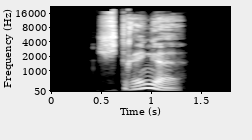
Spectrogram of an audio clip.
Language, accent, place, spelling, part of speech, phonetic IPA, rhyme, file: German, Germany, Berlin, strenge, adjective / verb, [ˈʃtʁɛŋə], -ɛŋə, De-strenge.ogg
- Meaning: inflection of streng: 1. strong/mixed nominative/accusative feminine singular 2. strong nominative/accusative plural 3. weak nominative all-gender singular 4. weak accusative feminine/neuter singular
